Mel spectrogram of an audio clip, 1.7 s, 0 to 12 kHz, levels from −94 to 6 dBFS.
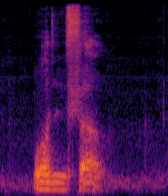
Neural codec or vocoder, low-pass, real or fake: codec, 24 kHz, 1.5 kbps, HILCodec; 10.8 kHz; fake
